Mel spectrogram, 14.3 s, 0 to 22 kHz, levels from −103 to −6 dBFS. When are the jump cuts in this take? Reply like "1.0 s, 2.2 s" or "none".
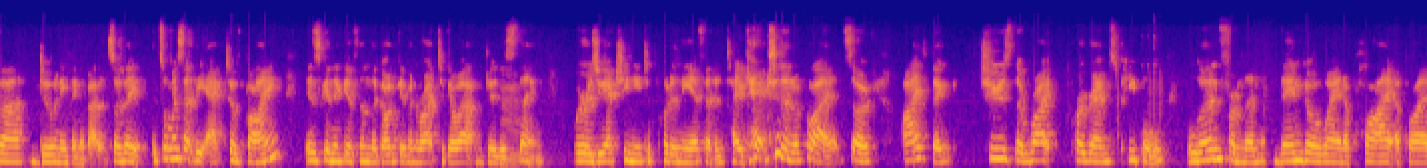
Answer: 11.2 s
